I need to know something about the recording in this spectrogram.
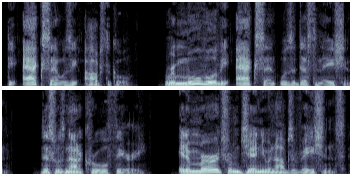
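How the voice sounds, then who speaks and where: Low, lively male documentary narrator. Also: no room sound, studio quality. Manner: measured and deliberate, with slow emphatic short sentences. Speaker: narrator of a science explainer channel.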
